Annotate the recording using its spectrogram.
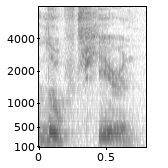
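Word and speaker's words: Lufgt Huron: I call it Lufthuron, which is a little bit wibbly, but I call it Lufthuron.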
